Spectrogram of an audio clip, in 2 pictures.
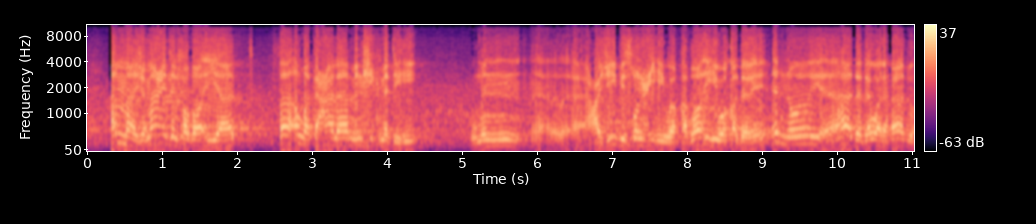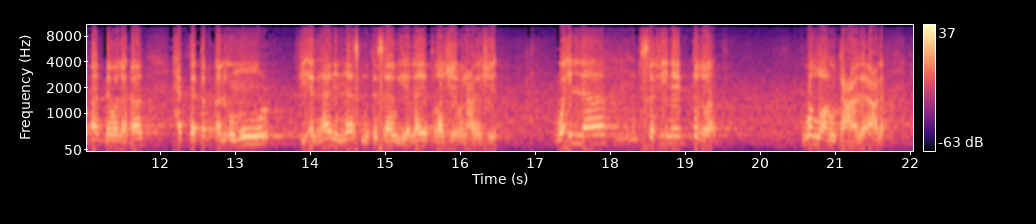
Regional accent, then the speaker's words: Damascus, Damascus Governorate, Syria; ففي مثل عندنا في دمشق هنا، مثل عامي قديم

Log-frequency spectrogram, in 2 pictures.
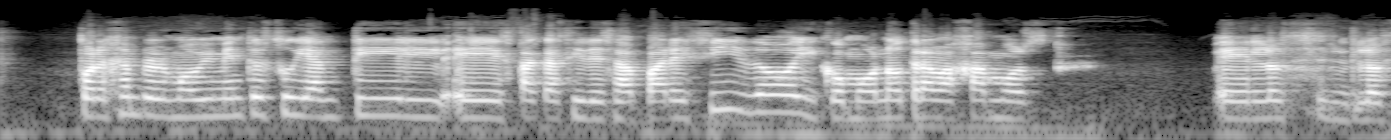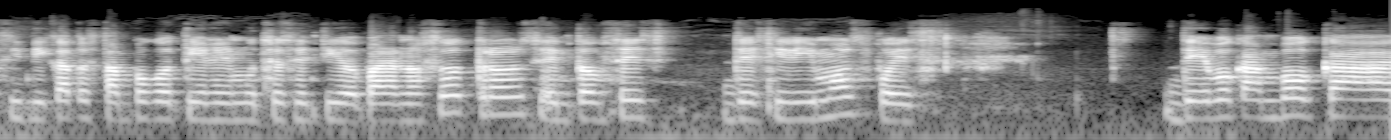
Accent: Valladolid, Castile and León, Spain; Pues somos un colectivo juvenil, somos de Valladolid.

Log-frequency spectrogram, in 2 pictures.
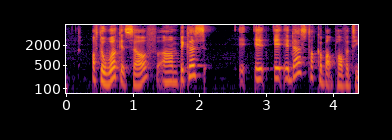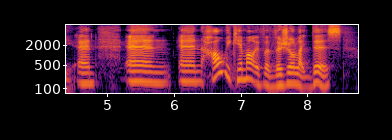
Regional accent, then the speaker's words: Singapore; also born or lived in Malaysia; We grew up in Singapore and Malaysia.

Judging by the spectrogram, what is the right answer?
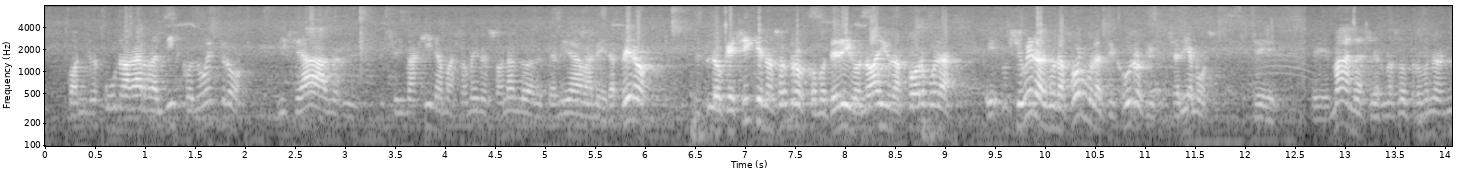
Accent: Córdoba, Argentina; nosotros somos de aquí de Córdoba y el cuarteto lo escuchamos desde el comienzo, cuando vas a una fiesta de 15 acá

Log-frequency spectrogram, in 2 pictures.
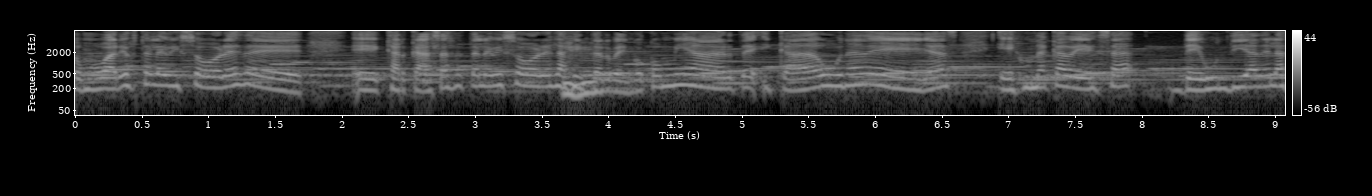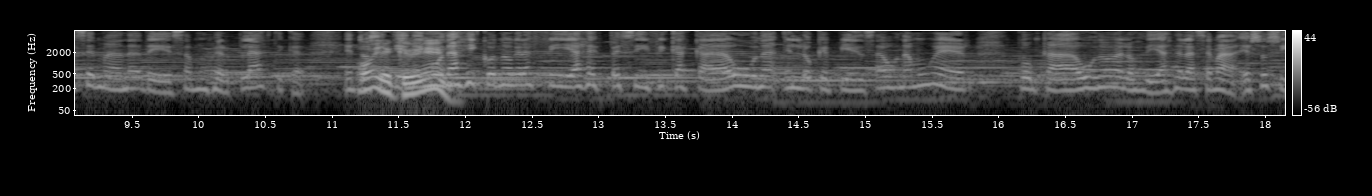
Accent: Caracas, Capital District, Venezuela; now in Puerto Píritu, Venezuela; Yo soy caraqueña, pero yo nunca he sido más feliz en mi vida hasta que me fui a vivir a Puerto Píritu.

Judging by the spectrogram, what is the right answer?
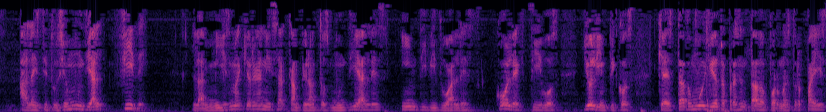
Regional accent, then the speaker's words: Ecuador; soy el único ecuatoriano con un puntaje tan alto

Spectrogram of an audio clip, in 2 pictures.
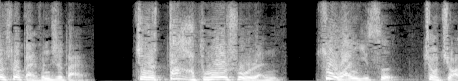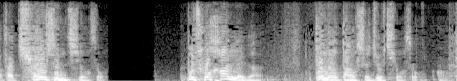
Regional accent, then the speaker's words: Shandong, China; now in Northeast China; 就搁山东，我说我是搁山东，我老家是山东人，我们也是下关东来到东北的

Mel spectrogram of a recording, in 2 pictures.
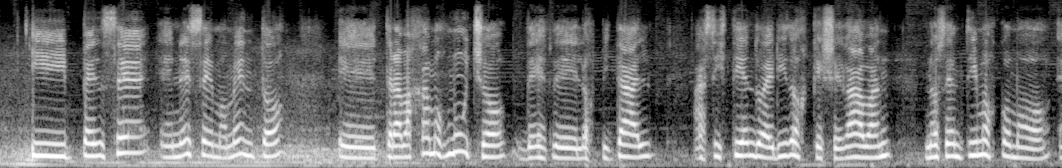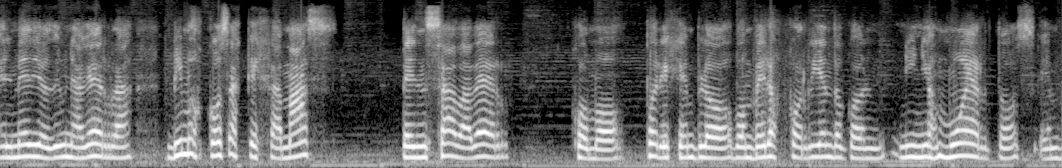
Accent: Argentina; Pero como argentinos pertenecemos a un lugar donde la justicia tiene trabas

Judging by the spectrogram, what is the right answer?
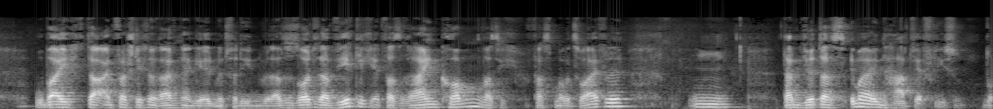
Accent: Wulmsdorf, Lower Saxony, Germany; also born or lived in Elsdorf; Ich bin hier geboren vor 45, fast 45 Jahren. Bin dann in den Nachbarort Wulmsdorf gezogen, habe da meine Kindheit verbracht. Dann nach Elsdorf, da habe ich die Jugend verbracht und das junge Erwachsensein. Und seit fast 20 Jahren leben wir wieder auf dem Hof des Geburtshauses

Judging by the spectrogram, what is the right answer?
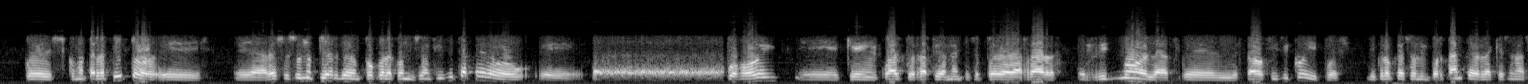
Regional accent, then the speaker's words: El Salvador; pues uno siempre como salvadoreño siempre está dispuesto a colaborar

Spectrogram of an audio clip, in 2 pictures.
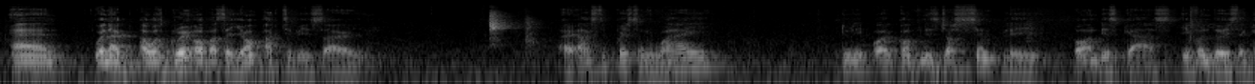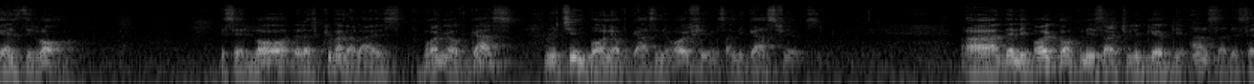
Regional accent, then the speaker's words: Nigeria; I'm from Nigeria, the cleanest country in the world, especially in the oil fields of Nigeria.

